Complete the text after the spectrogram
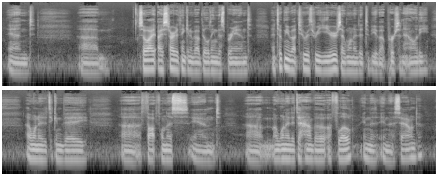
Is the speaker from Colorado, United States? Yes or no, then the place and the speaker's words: yes; Boulder, Colorado, United States; I grew up in Boulder, Colorado.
